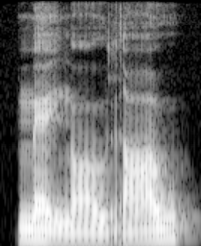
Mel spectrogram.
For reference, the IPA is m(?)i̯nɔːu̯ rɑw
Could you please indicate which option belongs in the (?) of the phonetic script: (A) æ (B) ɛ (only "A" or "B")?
B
